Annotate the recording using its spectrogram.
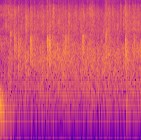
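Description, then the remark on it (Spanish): A group claps steadily in a dense, sustained round of applause offered to the Lord during a sermon, many hands overlapping into a bright, crackling wash with no talking over it. “Un aplauso al Señor.”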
